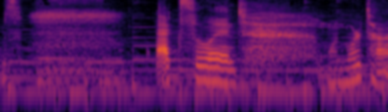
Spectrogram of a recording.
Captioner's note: exhales; inhales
